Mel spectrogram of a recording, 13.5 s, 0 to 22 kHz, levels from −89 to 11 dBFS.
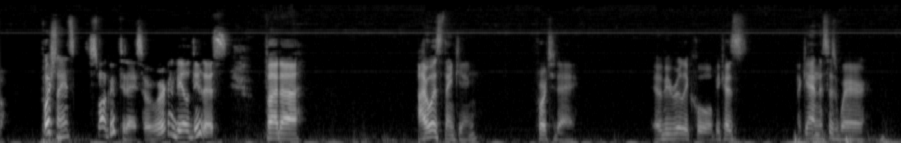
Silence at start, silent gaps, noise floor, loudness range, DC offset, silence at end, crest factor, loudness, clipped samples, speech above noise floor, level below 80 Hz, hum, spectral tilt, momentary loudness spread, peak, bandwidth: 0 s; none; -64 dBFS; 13 LU; under 0.1%; 0.05 s; 26 dB; -29 LUFS; under 0.1%; 33 dB; -60 dBFS; none; -1 dB/octave; 23 LU; -6 dBFS; 19 kHz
